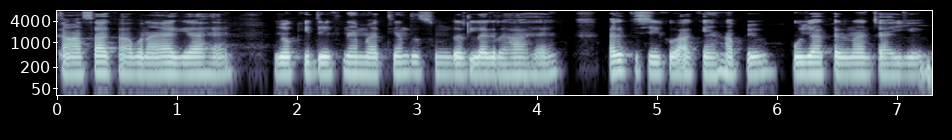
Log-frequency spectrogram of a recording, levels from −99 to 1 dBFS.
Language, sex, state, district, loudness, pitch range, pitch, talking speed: Hindi, male, Bihar, Supaul, -18 LUFS, 130-135 Hz, 130 Hz, 190 wpm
